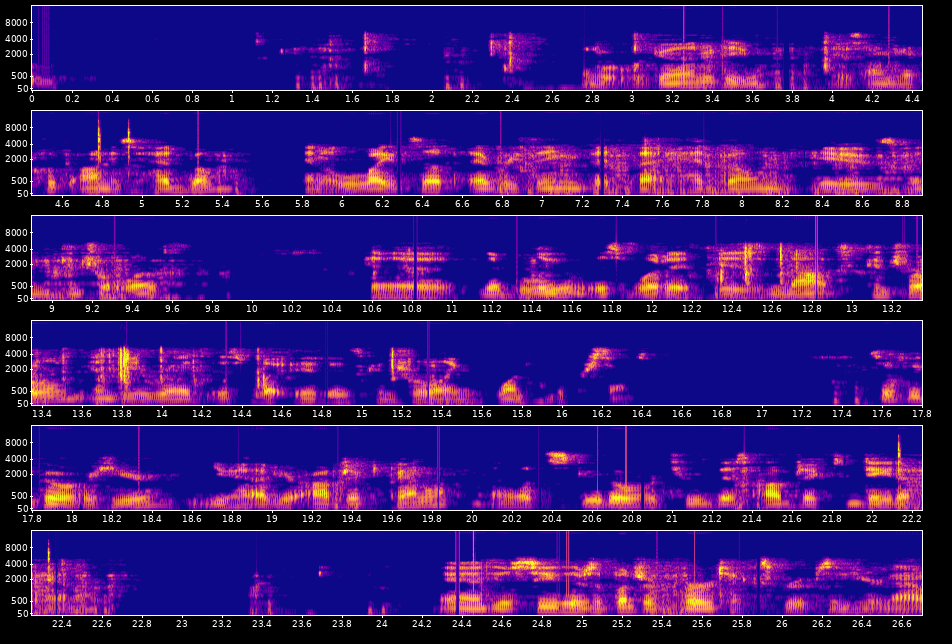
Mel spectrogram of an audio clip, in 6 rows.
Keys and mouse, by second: 21.2-22.8 drag.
